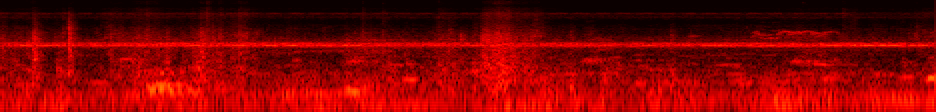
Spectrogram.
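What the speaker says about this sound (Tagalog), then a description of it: "Maglulod na naman po tayo ng ating mga ibon." Pigeons being loaded onto a truck in Calamba, with soft cooing and bird calls close by over a steady background hum and rustling throughout.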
